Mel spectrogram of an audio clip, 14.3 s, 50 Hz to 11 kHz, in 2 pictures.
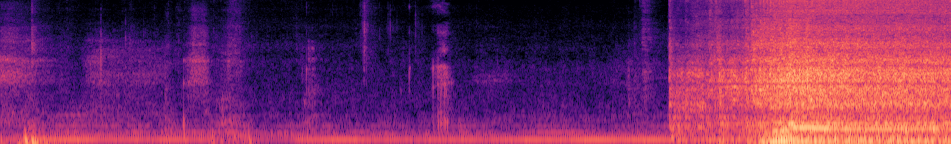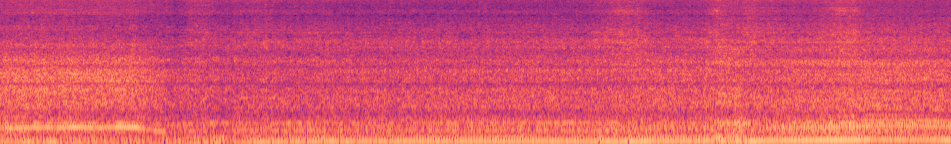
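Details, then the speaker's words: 1933 Dodge Brothers sedan deluxe, stock flathead 6, restarted without starting fluid after refilling the empty carburetor: a few clicks, then catches and runs lumpy with uneven pulses and wavering speed; carburetor needs a rebuild. "My 1933 Dodge Brothers two-door sedan deluxe runs. The carburetor definitely needs rebuilt to run better."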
